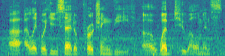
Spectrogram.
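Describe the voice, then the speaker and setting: A man with a New York accent, fairly low in pitch and fairly quick, over noticeable background noise. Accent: American, New York. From New York, US. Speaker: hedge fund co-founder. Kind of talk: conference panel talk. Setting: stage with audience.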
